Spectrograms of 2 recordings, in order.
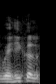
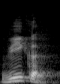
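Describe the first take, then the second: First: An h sound is heard in the middle. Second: The h in the middle is silent. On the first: The speaker calls it wrong. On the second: The speaker calls it right.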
